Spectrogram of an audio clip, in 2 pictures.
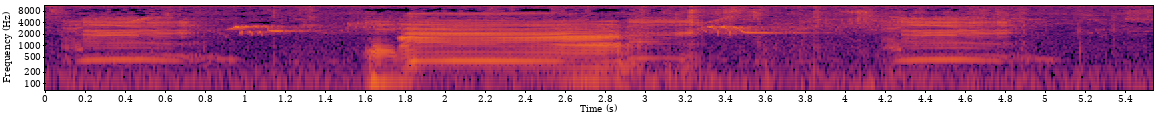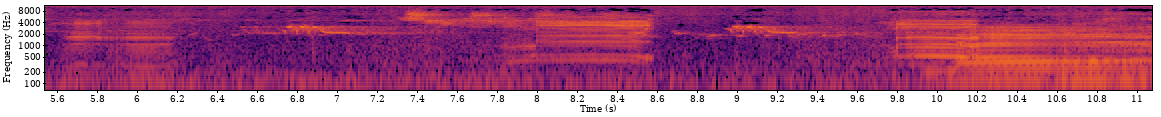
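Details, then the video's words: Several cows in a spacious farm barn, dozens of tame cattle resting, eating and moving calmly: repeated moos overlapping from different animals, some short and bright, others longer and lower, arriving every one to two seconds across the barn. "Calm Cattle Sounds"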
